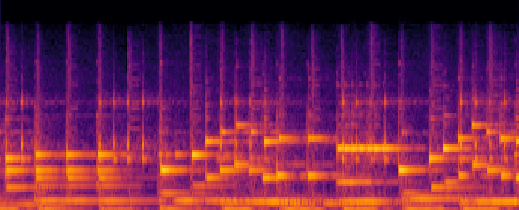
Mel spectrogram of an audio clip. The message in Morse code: none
